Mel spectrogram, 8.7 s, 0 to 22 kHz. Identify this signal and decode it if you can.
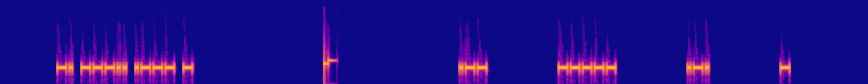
Morse code, heard as a keyed tone, about 39 wpm, spaced as for 17 wpm, 690 Hz. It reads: N8JT W0RT
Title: USA Call Signs - 4 Characters - 8x Character Spacing - 40wpm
